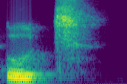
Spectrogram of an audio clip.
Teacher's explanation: So for example, in the number for 8, okto in Indo-European, you get ut with an aspirated T in classical Armenian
